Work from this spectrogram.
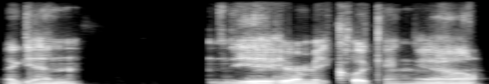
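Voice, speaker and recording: Slow, deep-voiced man chatting on stream. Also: fairly even intonation, pushed and bright, dry recording, poor audio. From Chicago North Side. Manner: laid-back, laughs often, reads and answers chat. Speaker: trading stream host. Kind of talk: casual live-stream chat with viewers. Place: quiet home room.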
